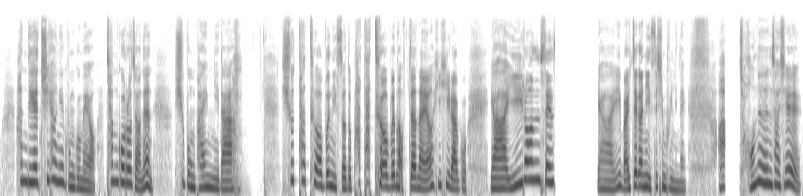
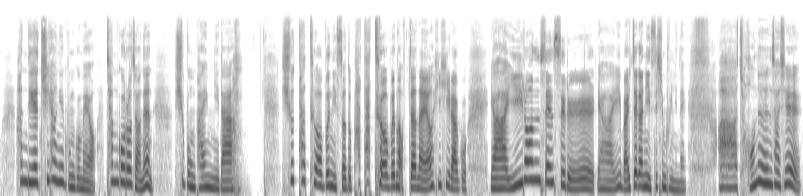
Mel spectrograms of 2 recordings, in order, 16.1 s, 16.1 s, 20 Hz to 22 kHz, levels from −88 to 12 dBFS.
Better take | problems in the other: second | audio cutting out; at 11 s for 1 s and at 15 s

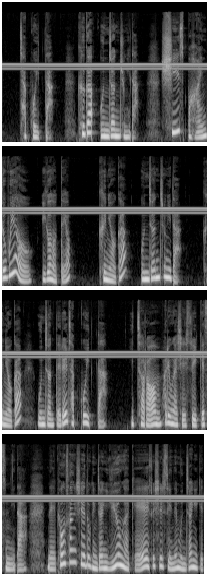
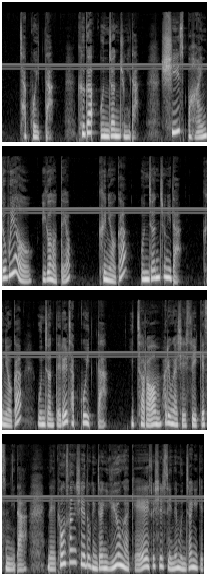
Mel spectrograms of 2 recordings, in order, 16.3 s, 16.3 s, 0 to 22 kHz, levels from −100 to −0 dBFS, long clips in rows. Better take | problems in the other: second | high-pitched whine; loud; throughout; 3.5 kHz, 6 dB below the speech; faint in the second

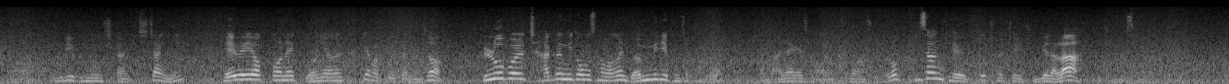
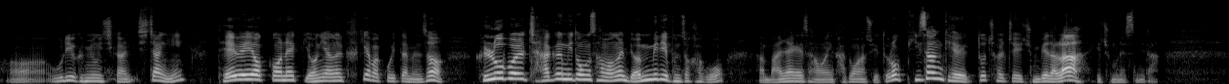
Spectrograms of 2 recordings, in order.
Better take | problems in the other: second | hiss; loud; throughout; 9 dB below the speech

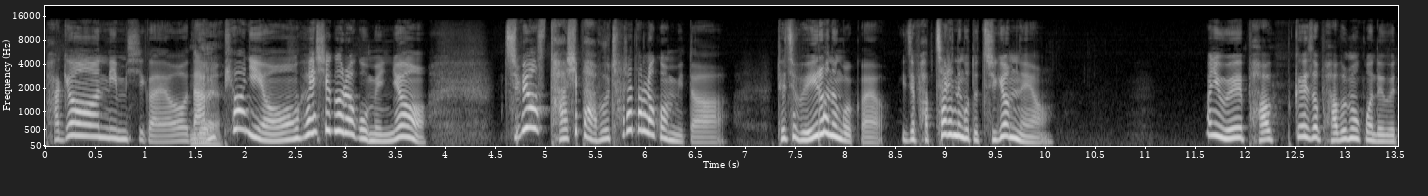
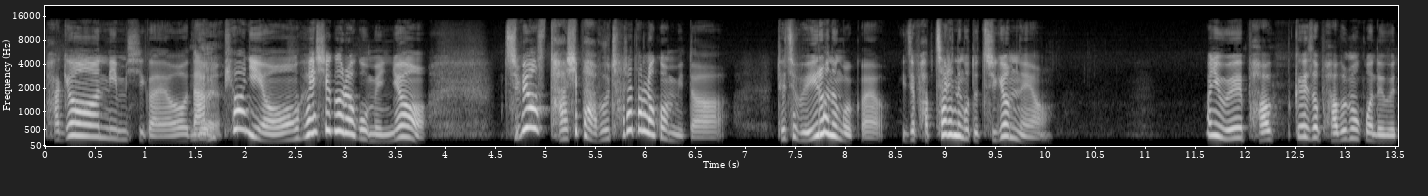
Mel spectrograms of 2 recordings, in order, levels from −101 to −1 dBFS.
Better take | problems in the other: first | thin; very; fading below 350 Hz

